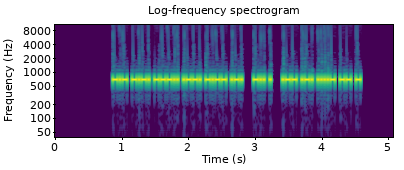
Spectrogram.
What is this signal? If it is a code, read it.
Morse code, heard as a keyed tone, about 53 wpm, 700 Hz. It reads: KC8PYR DE WR4MT
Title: USA Callsign DE Callsign 50wpm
